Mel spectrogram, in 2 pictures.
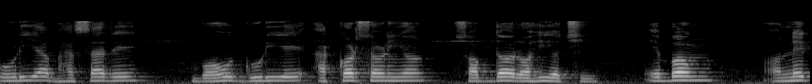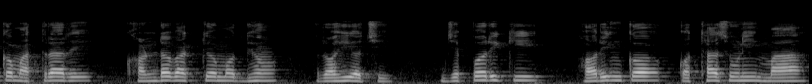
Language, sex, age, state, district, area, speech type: Odia, male, 60+, Odisha, Bhadrak, rural, spontaneous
